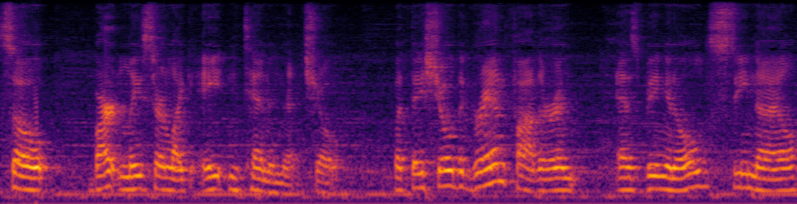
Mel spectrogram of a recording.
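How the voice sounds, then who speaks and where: A man's medium-pitched voice with ordinary pitch variation at a fairly slow pace, with audible room echo and noticeable background noise. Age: 50s. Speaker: video blogger. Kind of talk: opinion rant. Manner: animated.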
